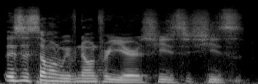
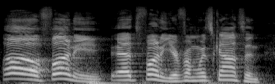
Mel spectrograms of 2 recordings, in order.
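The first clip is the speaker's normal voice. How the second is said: forced polite amusement; 6 semitones higher, 5 dB louder than usual. Retold or imitated. Mock politeness to a girlfriend's mother's Wisconsin accent. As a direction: humor her with strained politeness. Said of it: "and I'm like".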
